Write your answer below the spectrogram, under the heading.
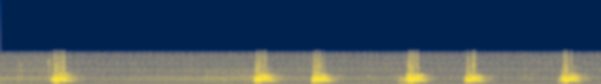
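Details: Dog named Selma barking frantically at a squirrel trapped on a neighbouring house: six sharp, loud barks over about six seconds, spaced irregularly with a longer pause after the first, over a steady low background hum.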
